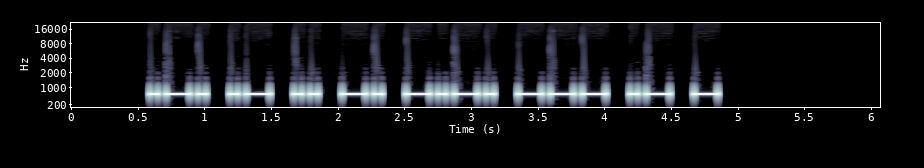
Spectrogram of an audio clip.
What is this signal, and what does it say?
Morse code, heard as a keyed tone, about 20 wpm, 700 Hz. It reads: RAINCOAT
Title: Easy Words with Hints - 20wpm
